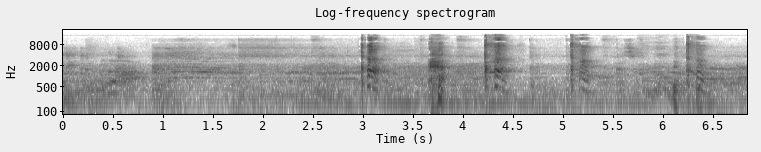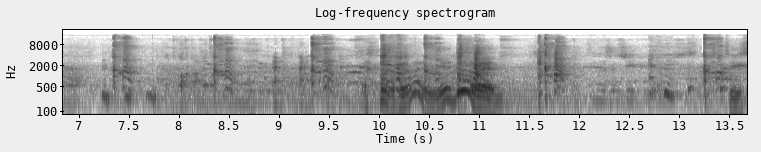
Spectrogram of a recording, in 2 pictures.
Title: Practicing coughing...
